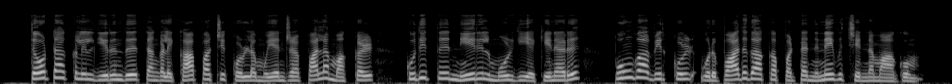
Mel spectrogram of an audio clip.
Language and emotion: Tamil, neutral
